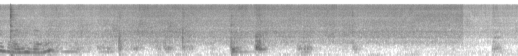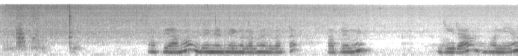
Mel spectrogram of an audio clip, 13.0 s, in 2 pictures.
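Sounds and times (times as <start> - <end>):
spatula scraping against pan: 0.0 - 4.8, 6.1 - 7.6
masala sizzling in hot oil: 0.0 - 12.9.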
